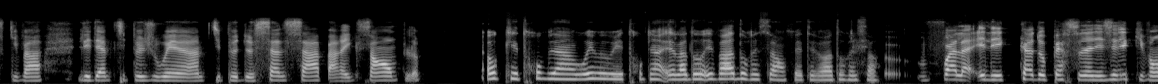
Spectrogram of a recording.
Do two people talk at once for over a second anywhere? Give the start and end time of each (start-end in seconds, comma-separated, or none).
none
